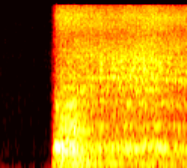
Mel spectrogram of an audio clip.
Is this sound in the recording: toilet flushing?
yes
